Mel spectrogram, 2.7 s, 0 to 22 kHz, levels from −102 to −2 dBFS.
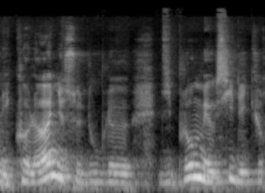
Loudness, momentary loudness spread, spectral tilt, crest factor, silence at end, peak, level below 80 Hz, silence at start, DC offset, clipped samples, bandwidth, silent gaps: -28 LUFS; 15 LU; -5 dB/octave; 16 dB; 0 s; -12 dBFS; -56 dBFS; 0 s; under 0.1%; under 0.1%; 18 kHz; none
